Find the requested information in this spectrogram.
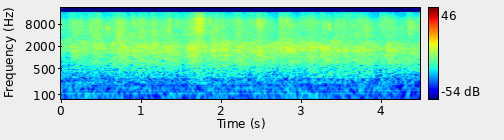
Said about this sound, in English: I'm glad you applauded for them, and I give them that compliment, because in a minute it may sound like I'm not complimenting what they do.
